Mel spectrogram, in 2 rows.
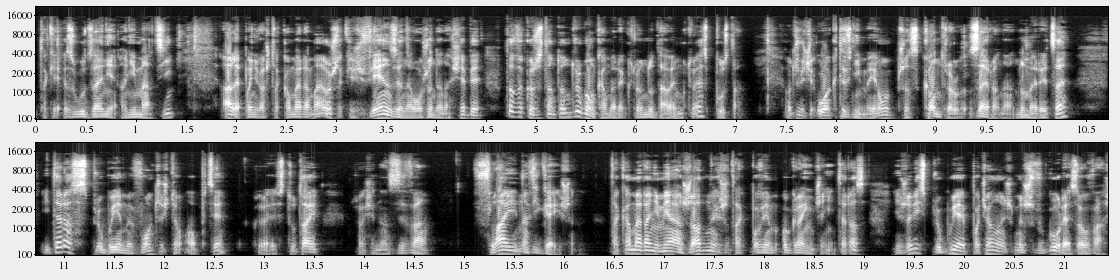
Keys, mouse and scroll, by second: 0.6 Escape, 1.4-4.2 drag, 4.2 middle click, 4.2-4.9 scroll down 1, 5.2 click, 8.5 ctrl+0, 10.8 click, 15.4 click.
